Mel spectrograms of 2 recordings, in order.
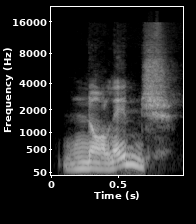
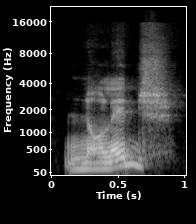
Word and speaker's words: knowledge: The first one, the word is pronounced knowledge, knowledge, knowledge. So the silent K at the beginning, the consonant sound at the beginning of this word is n, knowledge.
